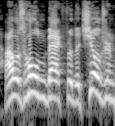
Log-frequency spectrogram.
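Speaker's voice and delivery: ordinary talk, nothing marked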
